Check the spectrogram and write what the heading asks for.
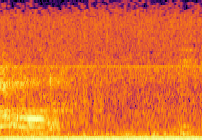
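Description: A man's voice draws out a low, slightly falling syllable for about half a second. Then only the steady hiss and hum of an old tape recording remains.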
